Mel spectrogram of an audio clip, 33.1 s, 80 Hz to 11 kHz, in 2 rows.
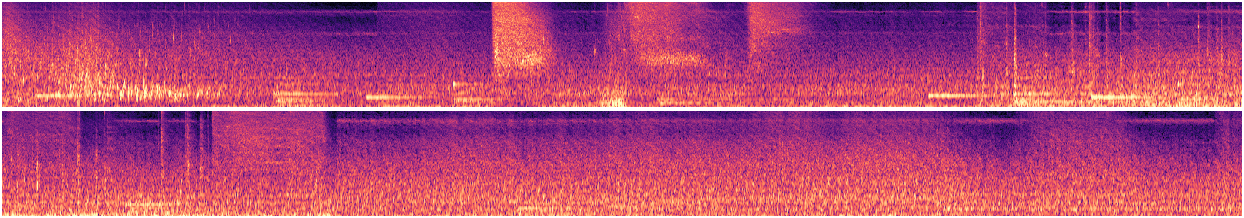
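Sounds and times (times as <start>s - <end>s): factory machinery rushing: 0.0s - 33.0s
bright hiss: 6.5s - 7.4s, 8.3s - 10.8s.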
